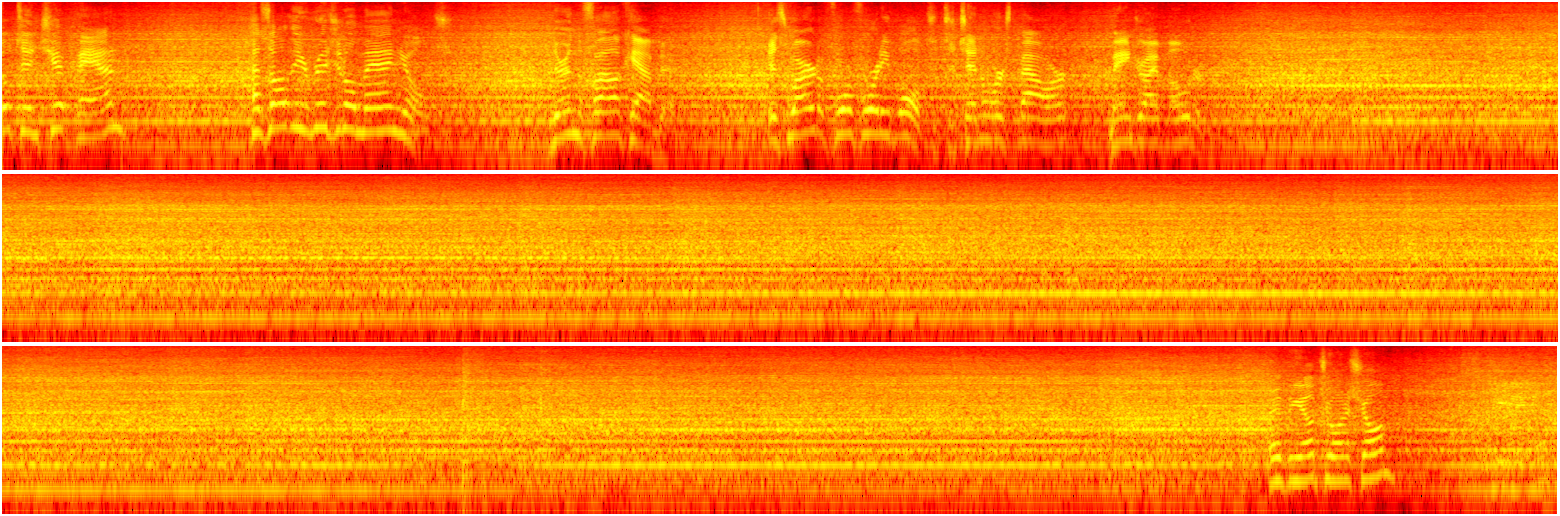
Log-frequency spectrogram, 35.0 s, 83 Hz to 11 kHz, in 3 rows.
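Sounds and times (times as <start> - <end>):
lathe running with whine: 0.0 - 35.0.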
